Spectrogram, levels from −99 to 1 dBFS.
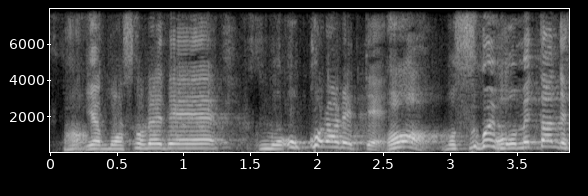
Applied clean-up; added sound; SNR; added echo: neural separator model SepFormer DNS4.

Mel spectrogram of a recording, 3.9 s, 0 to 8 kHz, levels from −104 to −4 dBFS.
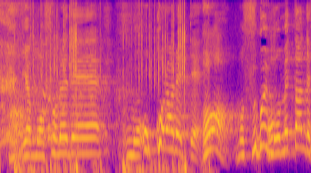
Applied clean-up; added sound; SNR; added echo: none; Scissors; 10 dB; none.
